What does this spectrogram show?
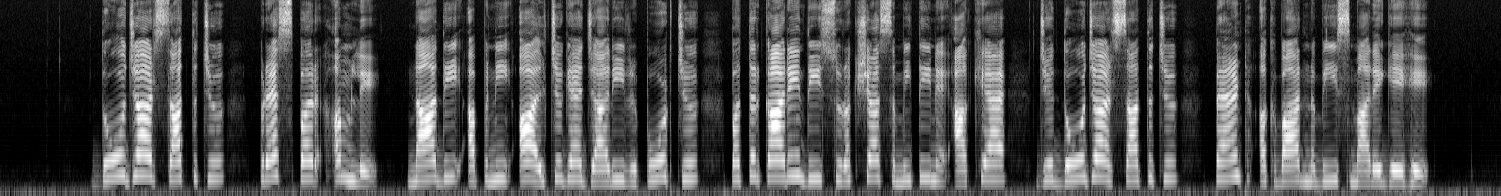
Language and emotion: Dogri, neutral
